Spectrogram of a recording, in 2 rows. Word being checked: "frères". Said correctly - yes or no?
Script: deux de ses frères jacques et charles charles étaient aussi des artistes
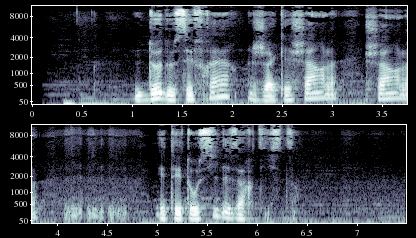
yes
